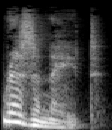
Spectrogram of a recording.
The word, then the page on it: resonate: British English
